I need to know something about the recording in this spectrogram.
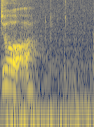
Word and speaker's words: dour: It seems a lot less dour. Dour, did you mean? Oh, Christ. Okay, yeah, I do mean dour. That's how my dad pronounces it, but he's an immigrant and I picked it up from him.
